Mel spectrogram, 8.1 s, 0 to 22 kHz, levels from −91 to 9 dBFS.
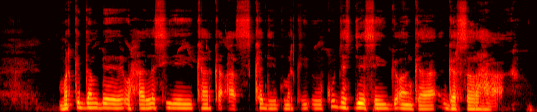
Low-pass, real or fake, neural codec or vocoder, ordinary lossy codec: none; real; none; none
